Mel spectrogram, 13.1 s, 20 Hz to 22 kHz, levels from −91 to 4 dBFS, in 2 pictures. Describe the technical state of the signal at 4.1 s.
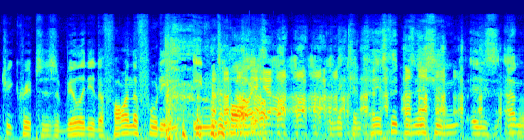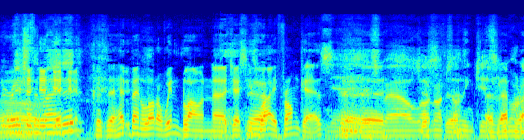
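At 4.1 s you're inside a block size mismatch (truncated) that runs from 0.81 s right through to the end. One stage is writing blocks longer than the next stage reads, which fits 1024-sample writes, and the tail of each block gets discarded. That leaves a seam at every block boundary, heard as a steady 43.1 Hz buzz riding on the sound. Pitch sits where it should, and playback here isn't sped up (speed ratio 1.0).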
